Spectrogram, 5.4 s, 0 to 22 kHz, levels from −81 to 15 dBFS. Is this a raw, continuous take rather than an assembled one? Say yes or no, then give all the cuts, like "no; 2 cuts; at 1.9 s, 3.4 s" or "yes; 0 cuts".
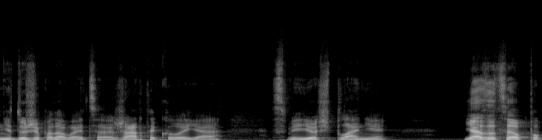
yes; 0 cuts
